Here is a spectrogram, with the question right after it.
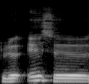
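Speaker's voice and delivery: ordinary delivery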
